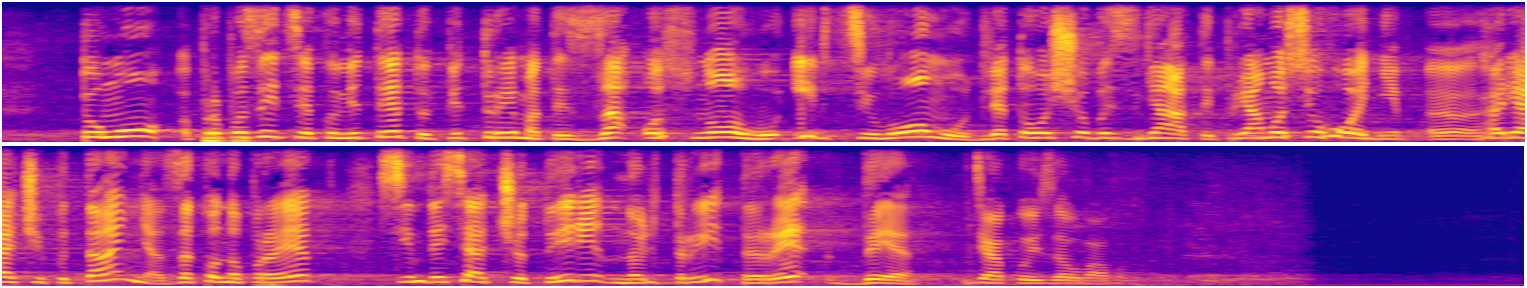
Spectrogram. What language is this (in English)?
Ukrainian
